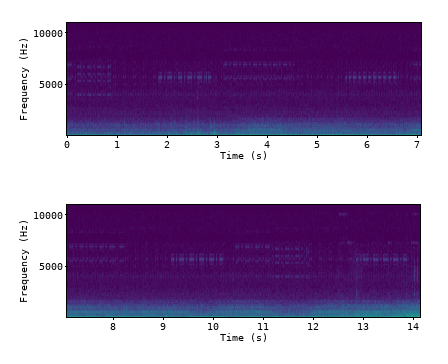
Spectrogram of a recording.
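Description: A car's engine heard from inside the cabin, a steady low rumble that grows stronger about three seconds in.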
